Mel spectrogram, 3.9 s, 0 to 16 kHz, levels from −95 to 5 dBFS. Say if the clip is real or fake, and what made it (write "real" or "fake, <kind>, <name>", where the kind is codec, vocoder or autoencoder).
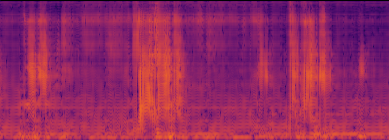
fake, vocoder, BigVGAN v2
